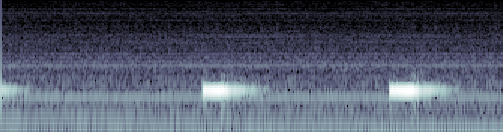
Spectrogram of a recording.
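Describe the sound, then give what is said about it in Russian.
Telephone line tones during a call to the police: a steady low tone with two louder, longer beeps about a second apart, and no voices. “Вы извините, но я вынужден вызвать полицию.”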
